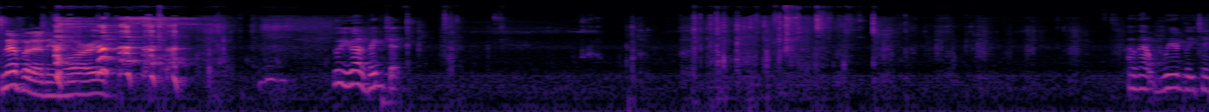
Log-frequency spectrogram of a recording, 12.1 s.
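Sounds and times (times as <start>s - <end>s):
crunching potato chips: 5.9s - 11.4s.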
